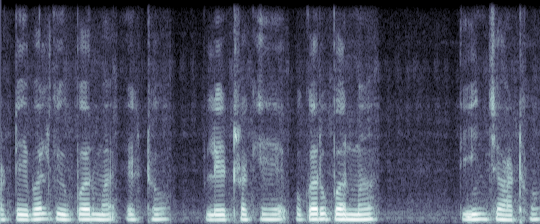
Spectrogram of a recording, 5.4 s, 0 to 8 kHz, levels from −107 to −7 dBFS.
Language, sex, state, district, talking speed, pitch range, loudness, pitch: Chhattisgarhi, male, Chhattisgarh, Raigarh, 165 wpm, 175-185 Hz, -16 LUFS, 180 Hz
